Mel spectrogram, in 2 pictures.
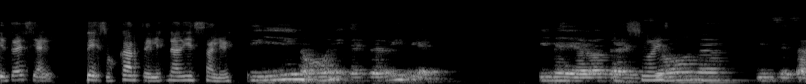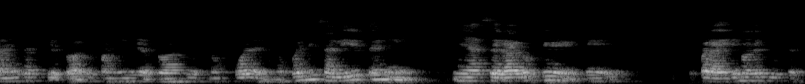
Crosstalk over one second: none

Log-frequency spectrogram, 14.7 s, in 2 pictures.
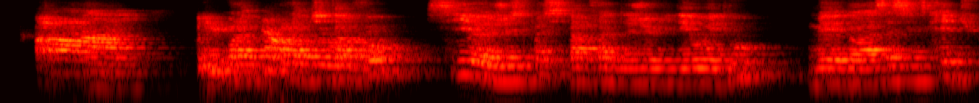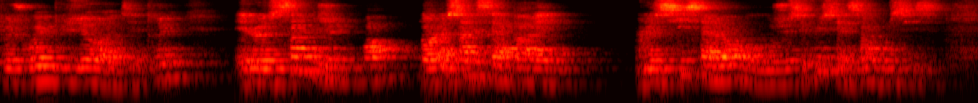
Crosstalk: present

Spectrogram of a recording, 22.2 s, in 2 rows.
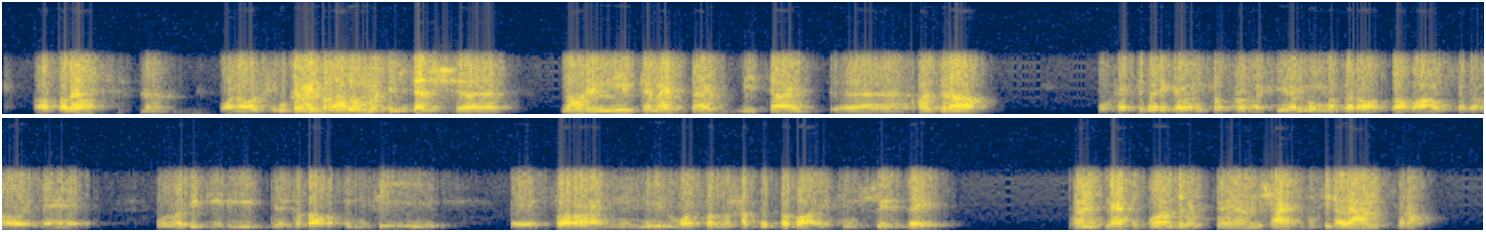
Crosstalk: present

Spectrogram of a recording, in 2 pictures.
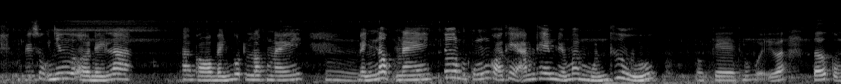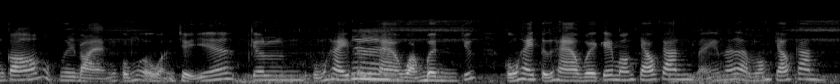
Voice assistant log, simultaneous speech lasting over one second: none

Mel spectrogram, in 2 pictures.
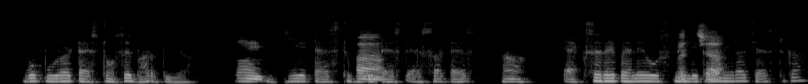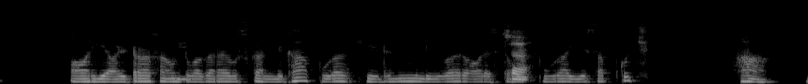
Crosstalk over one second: none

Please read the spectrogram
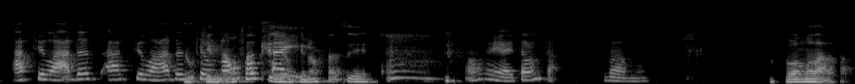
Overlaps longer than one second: present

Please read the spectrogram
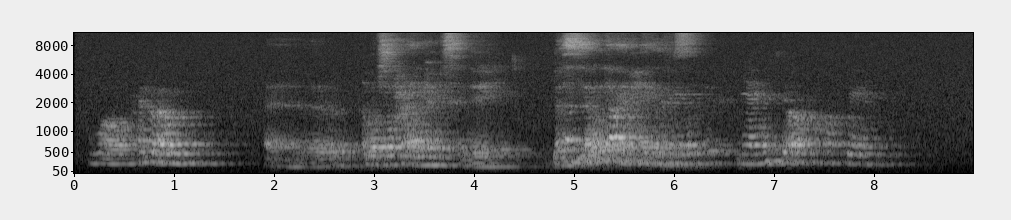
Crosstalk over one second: present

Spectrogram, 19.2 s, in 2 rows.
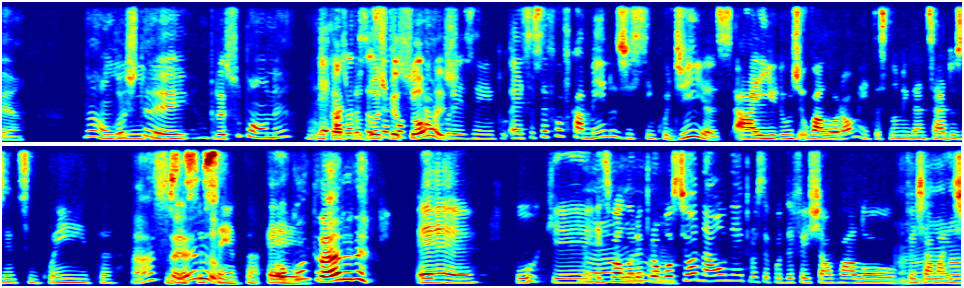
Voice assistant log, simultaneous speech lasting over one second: present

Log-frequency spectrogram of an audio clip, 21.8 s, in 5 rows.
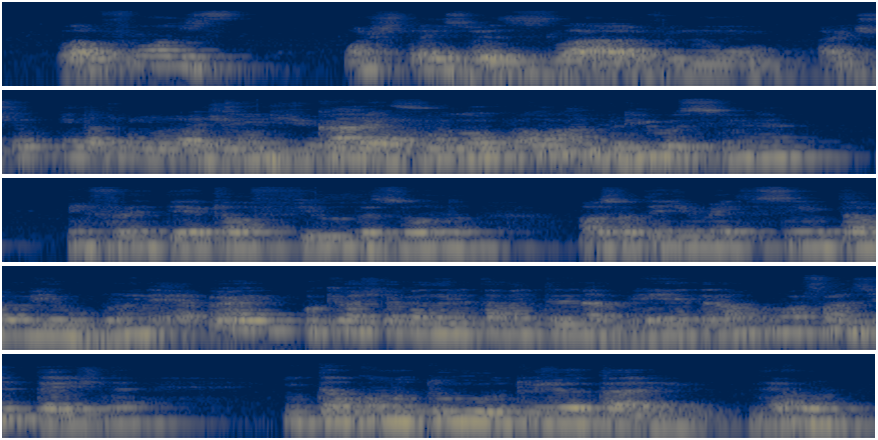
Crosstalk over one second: present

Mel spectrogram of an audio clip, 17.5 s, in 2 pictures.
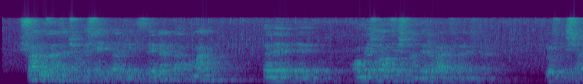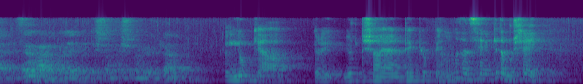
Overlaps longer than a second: none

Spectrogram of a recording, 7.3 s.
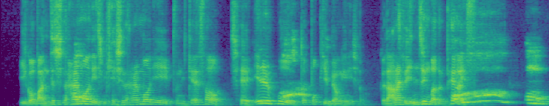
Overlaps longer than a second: none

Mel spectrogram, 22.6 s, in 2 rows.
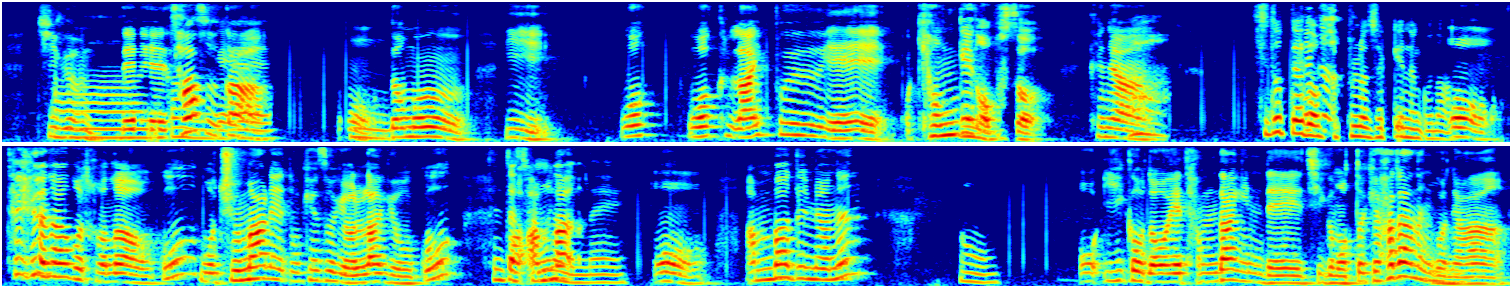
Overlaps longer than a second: present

